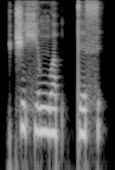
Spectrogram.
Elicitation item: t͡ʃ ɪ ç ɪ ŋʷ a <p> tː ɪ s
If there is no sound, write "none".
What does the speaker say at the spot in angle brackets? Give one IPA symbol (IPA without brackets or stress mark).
p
